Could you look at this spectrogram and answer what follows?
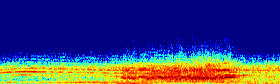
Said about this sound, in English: There's another car coming in.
